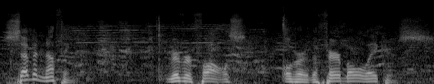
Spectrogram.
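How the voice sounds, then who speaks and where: An older man doing play-by-play for a baseball game, chatty and folksy, with light jokes between pitches. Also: expressive, normal speed. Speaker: play-by-play announcer. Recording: crowd noise in the background.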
